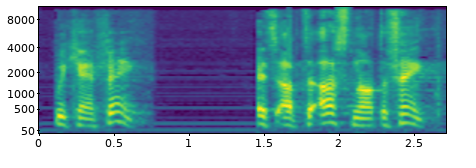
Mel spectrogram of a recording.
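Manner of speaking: ordinary talk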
